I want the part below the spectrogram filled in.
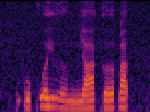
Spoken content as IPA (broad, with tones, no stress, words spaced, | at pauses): ʔṵ˧˨kwə˧jlə̤ː˨˩n ɲaː˨˦kəː˨˦ɓa˦˥t̚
